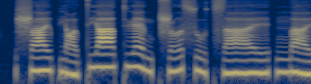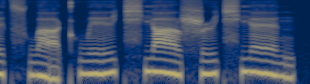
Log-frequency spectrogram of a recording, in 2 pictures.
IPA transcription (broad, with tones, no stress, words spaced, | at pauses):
ʂa˥ɪ̯pjɑ˨ʊ̯ t̪jä˥t̪ɥɛ˥˩nʈ͡ʂɤ˧˥ su˥˩t͡sa˥ɪ̯ | n̪a˥˩ɪ̯t͡sʰwä̰˨˩ kʰwe˧˥ɪ̯t͡ɕʰjä˥˩ ʂɻ̩˧˥t͡ɕʰjɛ˥˩n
